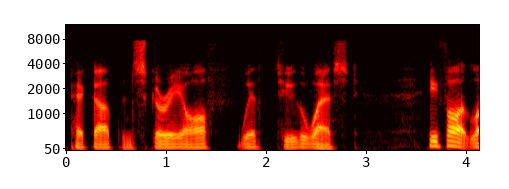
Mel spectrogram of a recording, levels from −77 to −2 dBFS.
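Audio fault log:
No faults heard.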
